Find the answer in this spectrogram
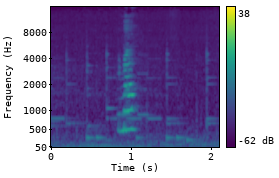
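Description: A cat's single short meow about a second in, over light background music of plucked notes.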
